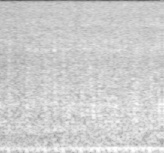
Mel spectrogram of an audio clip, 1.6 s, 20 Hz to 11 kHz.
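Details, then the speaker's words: 2007 Grand Prix after ICM and harness replacement, still throwing crank sensor and EGR codes. A steady idle with a rough, rapid knocking undertone: an abnormal internal engine noise, cause not pinned down. "kind of sounds like it's the power steering pump though something inside this engine does not sound healthy"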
